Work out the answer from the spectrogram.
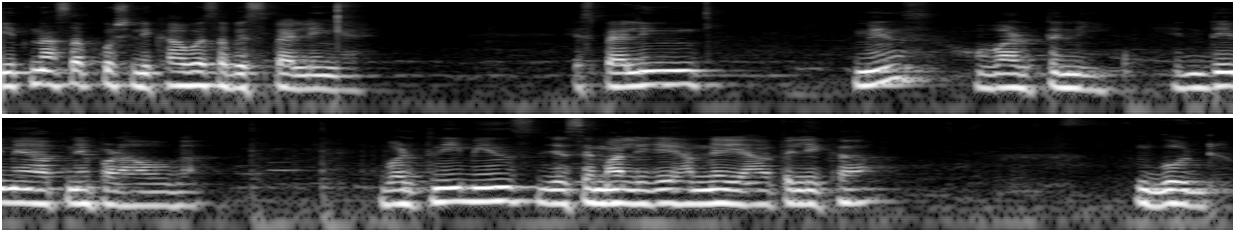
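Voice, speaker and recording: A man with a slightly high voice and an Indian accent teaches grammar in a classroom style. He explains each term step by step, posing questions and answering them himself. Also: darkish tone. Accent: Indian English.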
